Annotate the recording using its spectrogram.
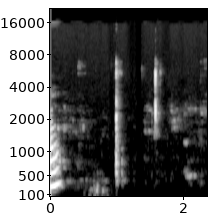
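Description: Two short computer keyboard key clicks, about a second in and half a second apart, as a new line is typed into the code.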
